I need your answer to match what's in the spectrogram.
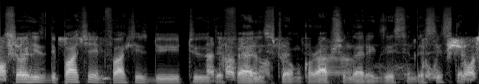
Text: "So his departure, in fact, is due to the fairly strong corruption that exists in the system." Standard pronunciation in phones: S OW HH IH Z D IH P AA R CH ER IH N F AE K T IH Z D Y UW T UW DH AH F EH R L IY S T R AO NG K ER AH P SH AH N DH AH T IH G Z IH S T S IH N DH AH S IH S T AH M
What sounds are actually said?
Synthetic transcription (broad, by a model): S OW HH IH Z D IH P AA R CH ER IH N F AE K T IH Z D Y UW T UW DH AH F EH R L IY S T R AO NG K ER AH P SH AH N DH AH T IH G Z IH S T S IH N DH AH S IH S T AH M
